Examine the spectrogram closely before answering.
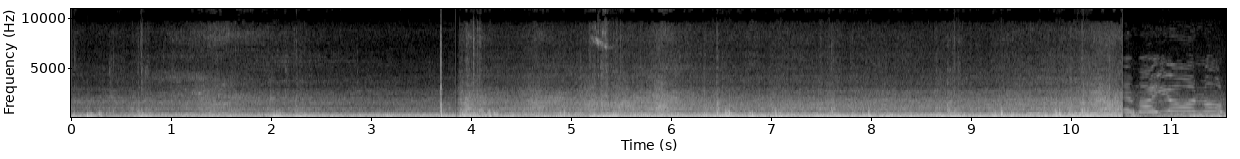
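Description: A car engine and tyres rumble steadily on a motorway.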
